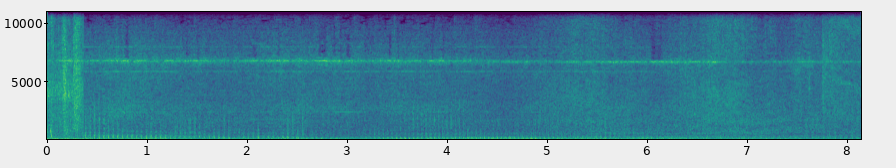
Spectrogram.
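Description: Steady, low helicopter-like rotor and engine drone with a fast, even pulsing, used as a sound effect for an aircraft in flight.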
